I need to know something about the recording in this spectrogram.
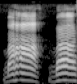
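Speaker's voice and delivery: loud storybook baas; sheep bleating. A narrator's reading. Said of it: "said Sheep".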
